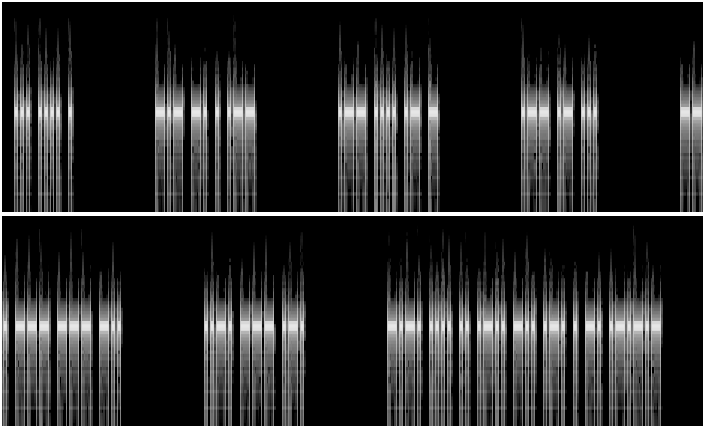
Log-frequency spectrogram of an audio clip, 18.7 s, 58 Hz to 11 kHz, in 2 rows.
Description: Morse code, heard as a keyed tone, about 30 wpm, 700 Hz. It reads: SHE KNEW WHAT WAS GOOD FOR CHILDREN.
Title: 4x Word-Spacing - Sentences from Top 400 Words - 30wpm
